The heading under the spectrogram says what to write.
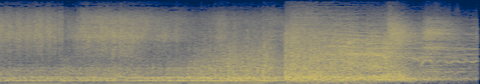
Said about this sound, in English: Do we need to debate? Yes, there's no reason to keep it in the cannon. Just get rid of this damn thing. Fire the cannon.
